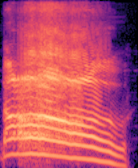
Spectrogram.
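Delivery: high, sliding long NO; drawn-out cry of no. Acted. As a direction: wail it out in mock dismay. Player's drawn-out reaction to the game.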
